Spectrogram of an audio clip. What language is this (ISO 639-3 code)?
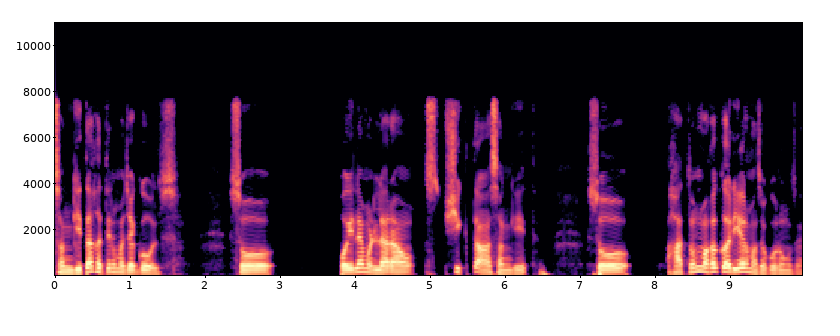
kok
